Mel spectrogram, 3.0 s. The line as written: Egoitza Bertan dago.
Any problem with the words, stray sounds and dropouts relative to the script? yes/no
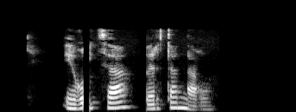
yes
